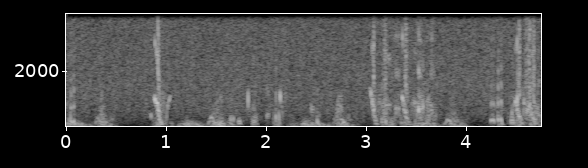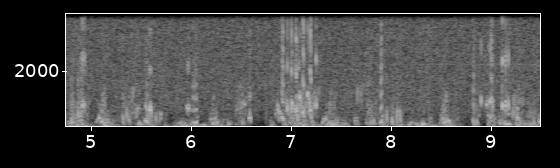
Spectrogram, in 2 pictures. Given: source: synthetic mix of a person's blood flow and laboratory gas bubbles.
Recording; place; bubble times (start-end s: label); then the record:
Doppler ultrasound of blood flow; precordium
0.00-0.14 s: bubbles
0.81-1.07 s: bubbles
1.60-1.93 s: bubbles
1.99-2.20 s: bubbles
2.44-2.56 s: bubbles
3.02-3.73 s: bubbles
4.21-5.03 s: bubbles
5.28-5.75 s: bubbles
5.93-6.13 s: bubbles
6.34-6.63 s: bubbles
6.82-7.29 s: bubbles
7.60-8.16 s: bubbles
8.27-8.43 s: bubbles
8.79-9.50 s: bubbles
From the record:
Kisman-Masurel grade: 343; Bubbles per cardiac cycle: rolling drumbeat, 9 or more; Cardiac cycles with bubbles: 100%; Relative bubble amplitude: loud (0.450 to 0.775); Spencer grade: 3 (all of the cardiac periods contain showers or single bubble signals, but not dominating or overriding the cardiac motion signals); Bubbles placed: only in the low amplitude regions of the cardiac cycle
